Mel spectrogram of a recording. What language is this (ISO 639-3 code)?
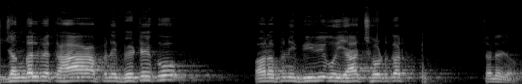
urd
